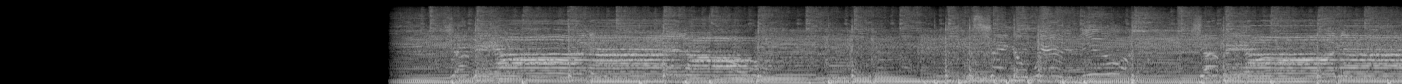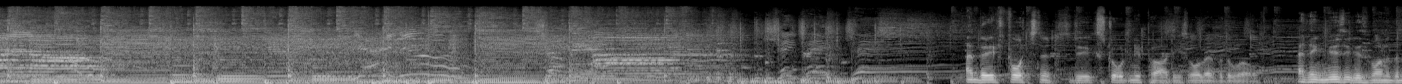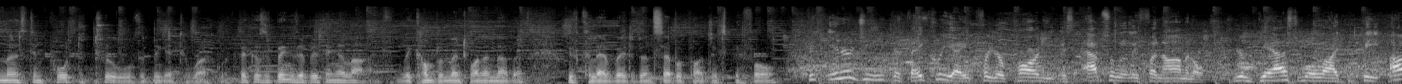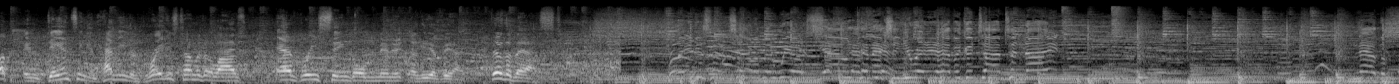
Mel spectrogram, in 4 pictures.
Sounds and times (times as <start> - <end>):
Music: 3.9 - 56.0
Crowd: 4.3 - 23.3, 23.9 - 56.0
Speech: 23.7 - 47.6.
